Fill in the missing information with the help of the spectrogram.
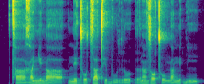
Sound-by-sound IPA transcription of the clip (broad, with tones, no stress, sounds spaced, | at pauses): tʰ aː˨ ɣ a˦ ɲ e˦ ŋ aː˨ | n e˦ tʰ o˨ t͡s a˦˨ tʰ ɪ˦ b uː˨ r ʊ˦ | r ã˦ z ɔ˦ tʰ o˨ ŋ a˦ ŋ e˦ ɡ͡b ĩ˨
